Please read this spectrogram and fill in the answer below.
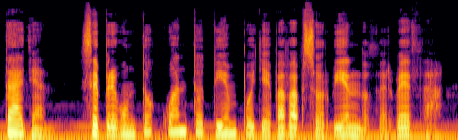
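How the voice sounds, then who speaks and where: A woman's voice: lowish voice, lively intonation, unhurried, darkish tone, soft background music. A woman reading a horror story as scripted narration.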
